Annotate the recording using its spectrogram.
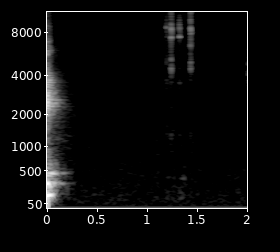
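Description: Three faint, quick clicks a little over a second in, from working at a computer while editing a spreadsheet-like grid, with near silence around them. The end of a spoken word is heard at the very start.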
